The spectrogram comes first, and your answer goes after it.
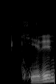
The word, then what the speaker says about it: kitten: You cannot pronounce the word kitten. It's pronounced kitten. When I have t e n at the end of a word, the t is special. I cannot pronounce it like a fast d like when I say water bottle. I cannot say kitten. I make the stop t and go directly to the n sound.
